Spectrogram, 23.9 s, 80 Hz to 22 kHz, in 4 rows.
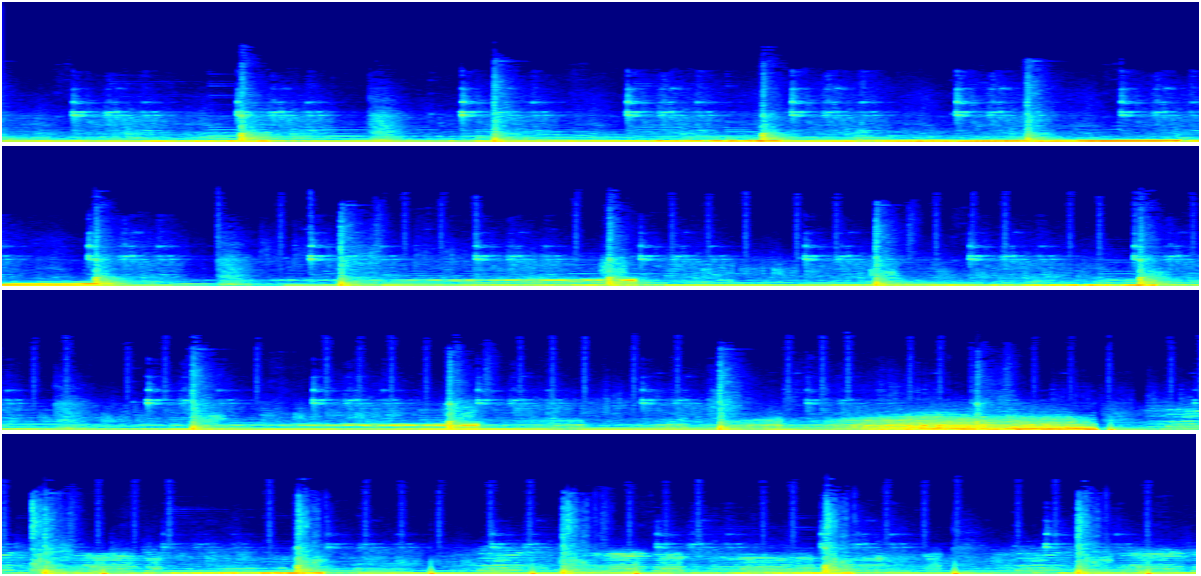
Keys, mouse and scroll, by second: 0.9 g, 2.7 right click, 2.9 g, 3.3-4.4 right drag, 5.6-7.1 middle drag, 7.1-8.3 right drag, 7.2 g, 9.0 g, 14.2 right click, 14.4 click, 14.4 g, 15.3-19.3 right drag, 15.6 g, 17.1 g, 18.3 g, 19.3-20.6 drag, 19.9 g, 20.9 g.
